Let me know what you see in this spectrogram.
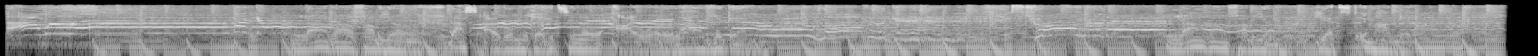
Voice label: AVERTISING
